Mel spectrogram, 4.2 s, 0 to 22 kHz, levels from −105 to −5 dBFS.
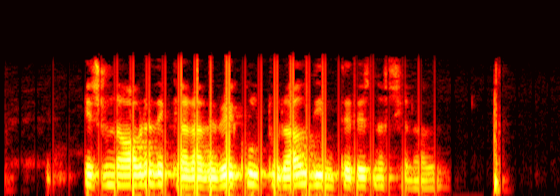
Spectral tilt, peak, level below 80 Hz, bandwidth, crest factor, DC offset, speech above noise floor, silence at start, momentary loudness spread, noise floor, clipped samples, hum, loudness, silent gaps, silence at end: -6.5 dB/octave; -2 dBFS; -50 dBFS; 7.6 kHz; 16 dB; under 0.1%; 35 dB; 0.65 s; 18 LU; -52 dBFS; under 0.1%; none; -17 LUFS; none; 0.45 s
